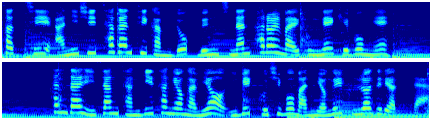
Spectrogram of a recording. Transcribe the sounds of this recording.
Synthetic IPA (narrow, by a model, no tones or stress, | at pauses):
sʰʌt͡ɕʰiaɲiɕʰit͡ɕʰaɡantʰikamdok̚nɯnt͡ɕinanpʰaɾwʌɭmaɭkuŋne̞ke̞boŋe̞ | handaɾisʰaŋt͡ɕaŋɡisʰaŋjʌŋɦamjʌibe̞k̚k͈uɕʰibomanmjʌŋɯɭpuɭːʌdɯɾjʌt̚t͈a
